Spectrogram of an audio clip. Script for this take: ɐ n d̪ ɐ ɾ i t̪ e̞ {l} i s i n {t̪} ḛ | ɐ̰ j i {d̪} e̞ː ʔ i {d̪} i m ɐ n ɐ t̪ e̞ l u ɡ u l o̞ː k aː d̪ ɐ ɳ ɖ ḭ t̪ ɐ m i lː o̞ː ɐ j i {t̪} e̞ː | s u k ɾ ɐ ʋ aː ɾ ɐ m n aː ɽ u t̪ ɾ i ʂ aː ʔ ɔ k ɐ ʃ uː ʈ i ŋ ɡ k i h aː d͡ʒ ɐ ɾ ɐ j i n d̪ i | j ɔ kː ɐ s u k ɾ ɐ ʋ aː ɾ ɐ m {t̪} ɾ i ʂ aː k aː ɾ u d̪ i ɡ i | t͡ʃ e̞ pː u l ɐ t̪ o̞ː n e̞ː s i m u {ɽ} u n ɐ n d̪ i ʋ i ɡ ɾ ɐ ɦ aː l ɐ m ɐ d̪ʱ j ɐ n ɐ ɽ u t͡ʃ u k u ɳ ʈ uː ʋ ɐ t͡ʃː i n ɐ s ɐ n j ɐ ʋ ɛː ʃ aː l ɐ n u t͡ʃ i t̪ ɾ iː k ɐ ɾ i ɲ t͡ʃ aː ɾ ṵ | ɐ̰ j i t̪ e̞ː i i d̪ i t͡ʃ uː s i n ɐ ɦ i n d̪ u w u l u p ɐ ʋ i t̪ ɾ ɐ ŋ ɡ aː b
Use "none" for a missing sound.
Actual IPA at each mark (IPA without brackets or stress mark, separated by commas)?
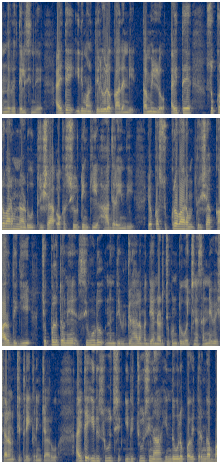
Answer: l, d̪, t̪, d̪, t̪, t̪, ɽ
